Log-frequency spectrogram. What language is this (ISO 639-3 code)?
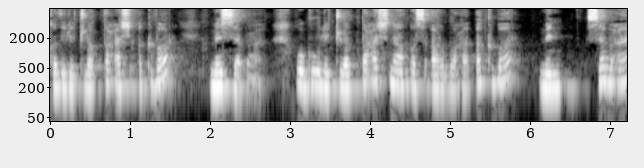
ara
